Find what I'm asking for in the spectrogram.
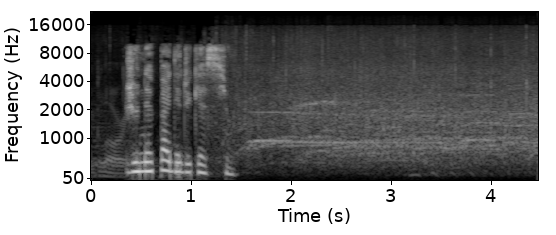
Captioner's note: applauding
